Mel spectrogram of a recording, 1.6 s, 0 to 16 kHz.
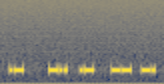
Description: Morse code, heard as a keyed tone, about 53 wpm, spaced as for 38 wpm, 630 Hz. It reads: A DAMN
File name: archived / CRSnet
